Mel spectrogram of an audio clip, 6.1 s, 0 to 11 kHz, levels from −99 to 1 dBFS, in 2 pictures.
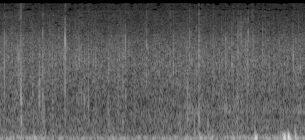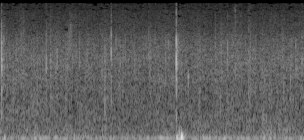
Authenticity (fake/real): fake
